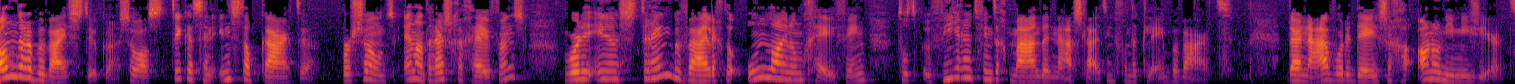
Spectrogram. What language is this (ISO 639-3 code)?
nld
